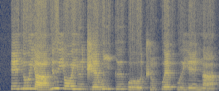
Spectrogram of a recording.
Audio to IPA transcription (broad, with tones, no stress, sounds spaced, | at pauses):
e˧ n o˧ j aː˨ n ɨ˦ j ɔ˦ j ɨ˧ d͡ʒ ɛ˧ w i˦˨ k ɨ˧ p oː˨ t͡ʃ ũ˨ kʷ ɛ˧ kʷ ɨ˨ j e˨ n ã˨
